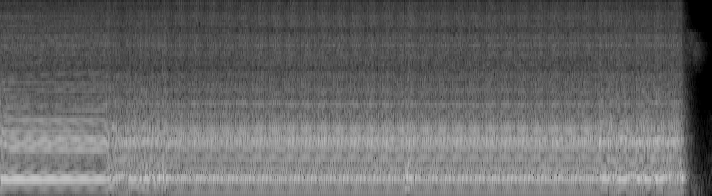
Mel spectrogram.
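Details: Anycubic ACE Pro filament feeder not loading filament: steady motor whine turning into a rough, chattering grind.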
